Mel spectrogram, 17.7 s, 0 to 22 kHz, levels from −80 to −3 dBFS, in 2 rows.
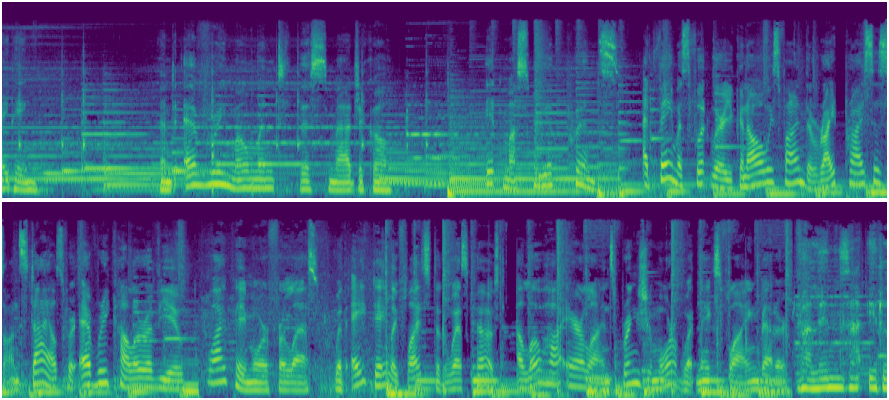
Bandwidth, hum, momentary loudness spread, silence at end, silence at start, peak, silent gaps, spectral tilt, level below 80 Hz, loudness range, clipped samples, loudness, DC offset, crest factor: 16 kHz; none; 4 LU; 0 s; 0 s; -2 dBFS; none; -5 dB/octave; -30 dBFS; 1 LU; under 0.1%; -18 LUFS; under 0.1%; 16 dB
